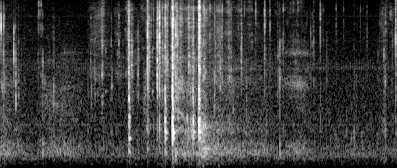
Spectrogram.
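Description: Plastic parts of a Transformers Siege Springer action figure clicking and knocking as hands press its pieces into their tabs during transformation. A quick run of sharp clicks comes about two to three seconds in, with fainter handling clicks either side.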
